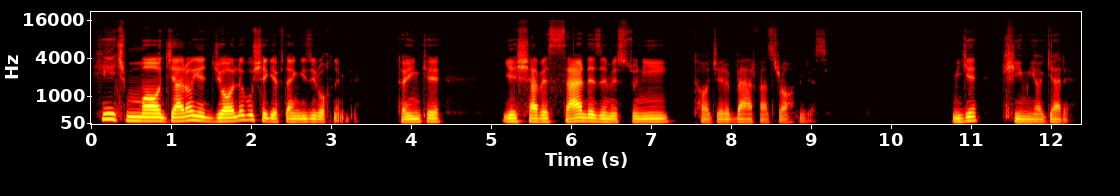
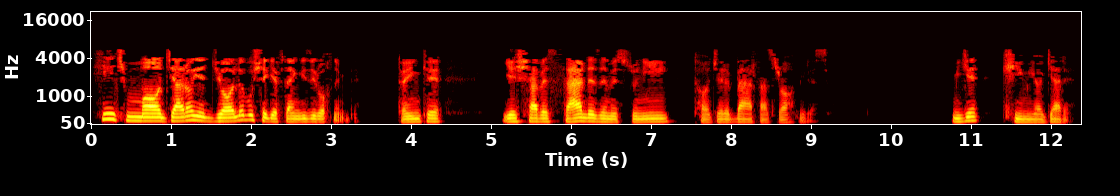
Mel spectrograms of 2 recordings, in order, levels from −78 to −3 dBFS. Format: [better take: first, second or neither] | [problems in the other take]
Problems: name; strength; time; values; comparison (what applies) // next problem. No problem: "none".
first | garbled, watery; badly; nothing above 5.5 kHz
